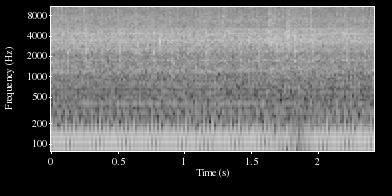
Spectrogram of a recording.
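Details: Engine after a tune, next-day start-up after stalling twice; loud low idle with rapid pulsing beat and slight unevenness, noise seeming to come from the head; runs badly, cause unknown.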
